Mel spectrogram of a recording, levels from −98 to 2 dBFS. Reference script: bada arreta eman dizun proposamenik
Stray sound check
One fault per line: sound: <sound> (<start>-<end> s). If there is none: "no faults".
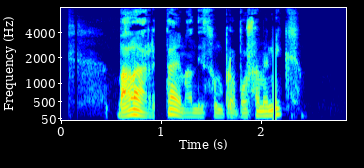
sound: dropout (0.9-1.1 s)
sound: dropout (2.1-2.1 s)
